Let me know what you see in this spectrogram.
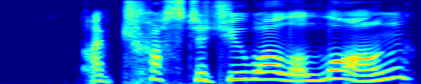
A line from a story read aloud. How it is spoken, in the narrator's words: Phoenix muttered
